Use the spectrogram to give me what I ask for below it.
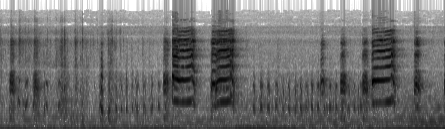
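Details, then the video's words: Rare Lavender bantam roosters and hen cooperating to build a nest: soft, steady clucking punctuated by two loud, grating squawks and a third harsh burst near the end. "Miniature Roosters And Hen Build A Nest Together | Chicken Sounds Lavender Bantam"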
